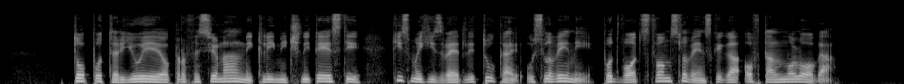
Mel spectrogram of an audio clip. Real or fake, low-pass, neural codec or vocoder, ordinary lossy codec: fake; 10.8 kHz; codec, 44.1 kHz, 3.4 kbps, Pupu-Codec; none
